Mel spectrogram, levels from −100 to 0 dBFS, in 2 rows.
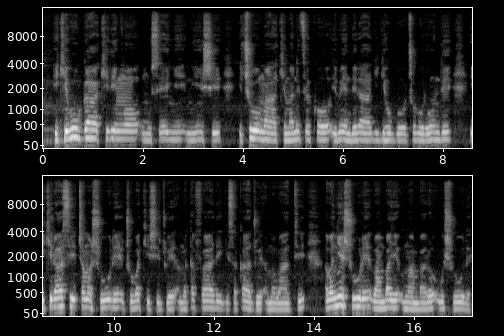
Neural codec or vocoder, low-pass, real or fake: none; 14.4 kHz; real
